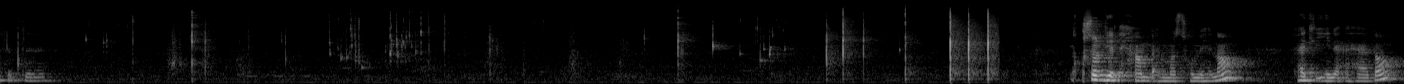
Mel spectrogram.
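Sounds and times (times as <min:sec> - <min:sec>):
crackly squishes: 0:00.1 - 0:09.2
wet squelches and drips: 0:00.1 - 0:09.3.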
